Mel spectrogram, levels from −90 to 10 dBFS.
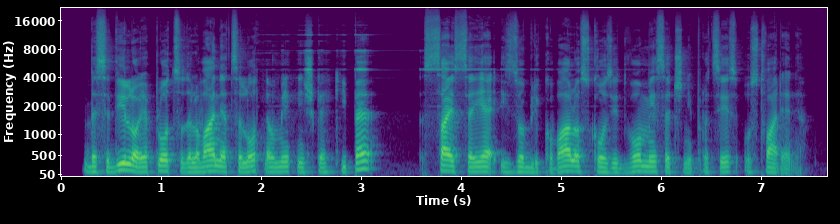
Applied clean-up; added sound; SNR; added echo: neural mask model DeepFilterNet 3.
